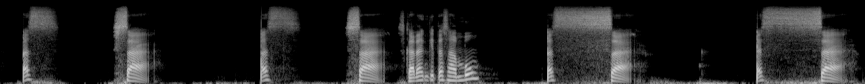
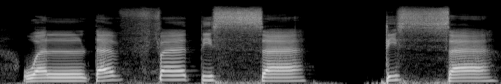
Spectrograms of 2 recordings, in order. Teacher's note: Menuntaskan pelafalan huruf sin sukunnya dulu, ya. S-nya dulu baru masuk ke sa. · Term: huruf yang bertasydid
